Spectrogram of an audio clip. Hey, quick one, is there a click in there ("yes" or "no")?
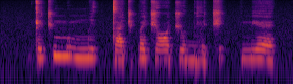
no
